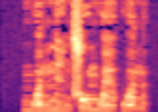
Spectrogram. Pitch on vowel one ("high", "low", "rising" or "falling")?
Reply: rising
